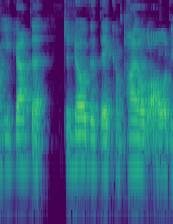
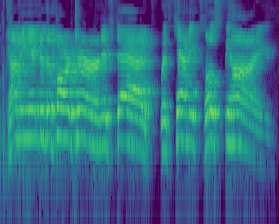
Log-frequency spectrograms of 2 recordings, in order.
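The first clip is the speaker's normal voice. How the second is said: raised, excited play-by-play call; race announcer; 5 semitones higher than usual. Acted. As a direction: call the start like a horse race. Mock horse-race call of family morning.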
